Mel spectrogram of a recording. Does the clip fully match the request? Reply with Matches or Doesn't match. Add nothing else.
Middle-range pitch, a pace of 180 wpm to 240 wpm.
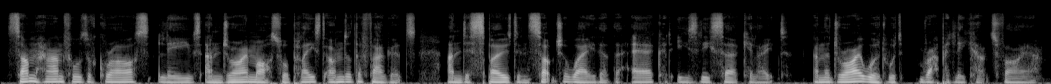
Doesn't match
